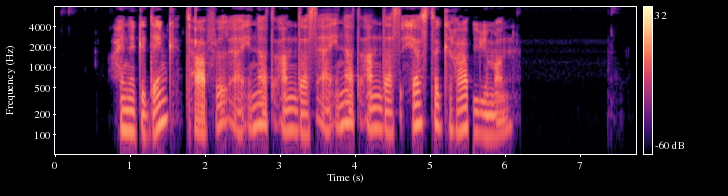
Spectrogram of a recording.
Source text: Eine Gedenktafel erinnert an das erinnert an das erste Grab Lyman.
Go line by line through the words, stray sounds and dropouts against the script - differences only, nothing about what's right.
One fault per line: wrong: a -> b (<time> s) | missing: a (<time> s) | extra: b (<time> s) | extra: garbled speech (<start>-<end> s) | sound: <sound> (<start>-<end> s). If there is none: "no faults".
no faults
